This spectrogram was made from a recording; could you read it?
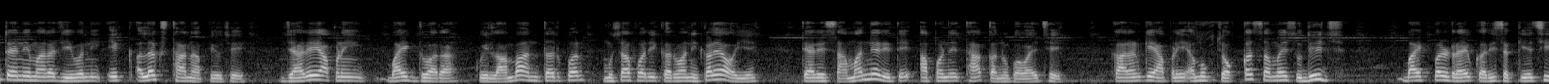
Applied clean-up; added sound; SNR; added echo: none; none; none; none.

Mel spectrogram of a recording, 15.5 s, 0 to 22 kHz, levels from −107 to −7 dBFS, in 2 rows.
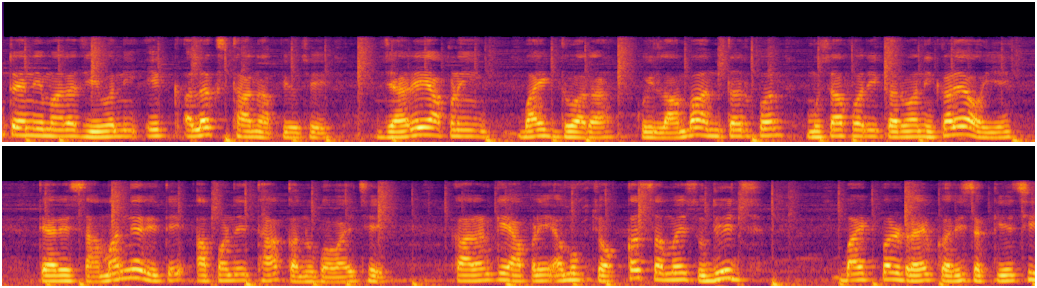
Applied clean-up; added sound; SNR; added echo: none; Drum kit; 16 dB; reverberation time 0.2 s.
